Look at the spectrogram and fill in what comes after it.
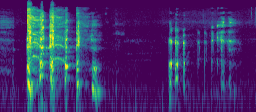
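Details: Young child says she has a "bad cough" and gives two runs of quick, dry, forced coughs, the second softer; an imitated, put-on cough.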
